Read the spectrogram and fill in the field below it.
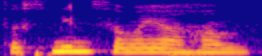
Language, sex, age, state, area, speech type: Sanskrit, female, 18-30, Tripura, rural, spontaneous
